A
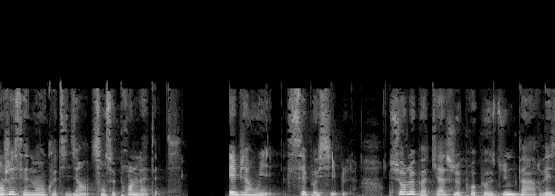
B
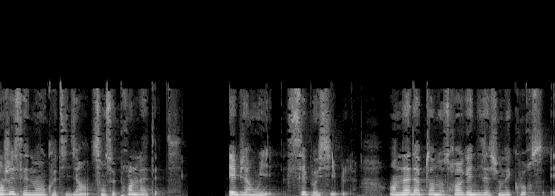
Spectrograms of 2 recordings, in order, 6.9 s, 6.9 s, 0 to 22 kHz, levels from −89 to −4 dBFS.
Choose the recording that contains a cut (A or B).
A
